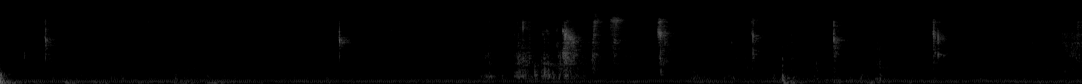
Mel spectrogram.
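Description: Faint close-up eating sounds: wet mouth clicks and smacks as boiled cauliflower and then a tiger prawn are chewed, clustered about five to six and a half seconds in, with a few sharper smacks after. A faint low hum runs underneath.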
